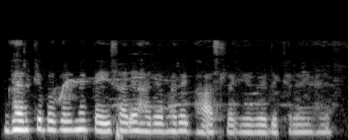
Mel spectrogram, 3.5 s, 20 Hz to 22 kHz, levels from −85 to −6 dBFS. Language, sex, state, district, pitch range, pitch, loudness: Hindi, female, Uttar Pradesh, Lalitpur, 180-220 Hz, 195 Hz, -20 LUFS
